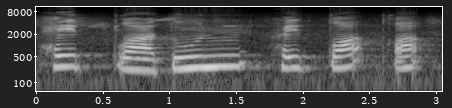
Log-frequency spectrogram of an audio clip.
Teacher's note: یہ موٹا طا ہے اور آگے والا تا باریک ہے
